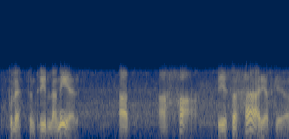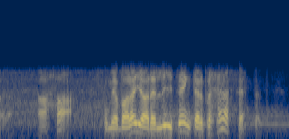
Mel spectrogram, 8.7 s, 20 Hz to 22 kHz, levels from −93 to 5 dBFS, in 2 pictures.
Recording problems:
phone-call audio; poor line; nothing above 3 kHz
traffic noise; faint; throughout; 25 dB below the speech

